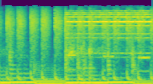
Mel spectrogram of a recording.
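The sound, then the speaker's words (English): A phone rings loudly, an incoming call to a second 'trap' phone, its ringtone a quick, rhythmic musical pattern of repeated pulses over a steady bass, with no one talking. “Oh my god, she calling my other phone. She calling a trap phone.”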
